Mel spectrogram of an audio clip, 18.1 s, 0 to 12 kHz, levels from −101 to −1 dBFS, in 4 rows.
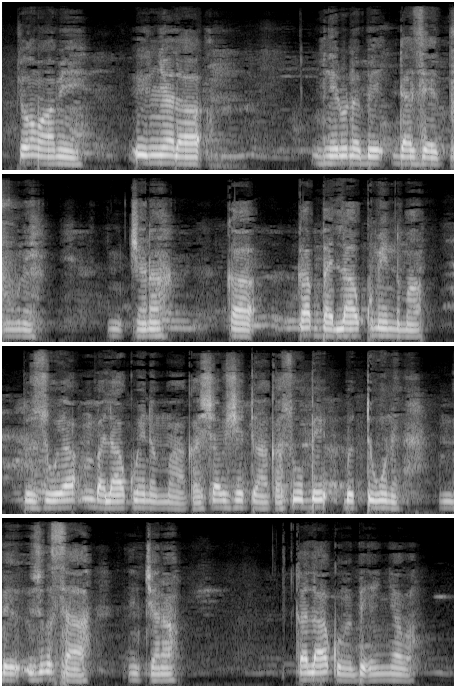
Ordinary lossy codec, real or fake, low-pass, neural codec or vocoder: AAC, 32 kbps; real; 10.8 kHz; none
